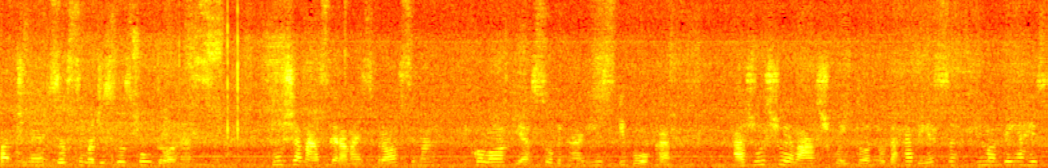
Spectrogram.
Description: Woman giving a speech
